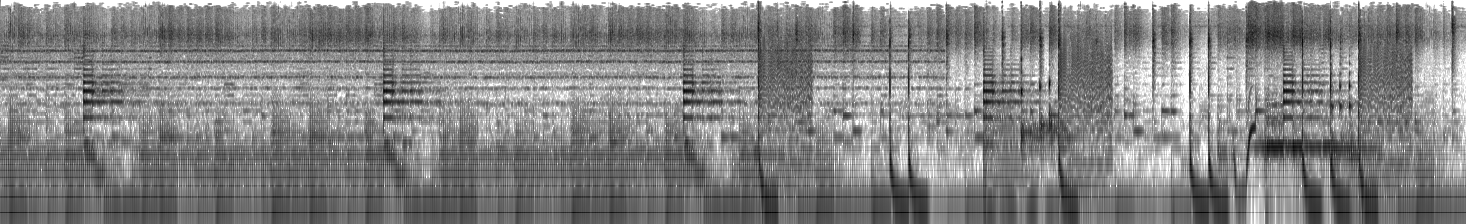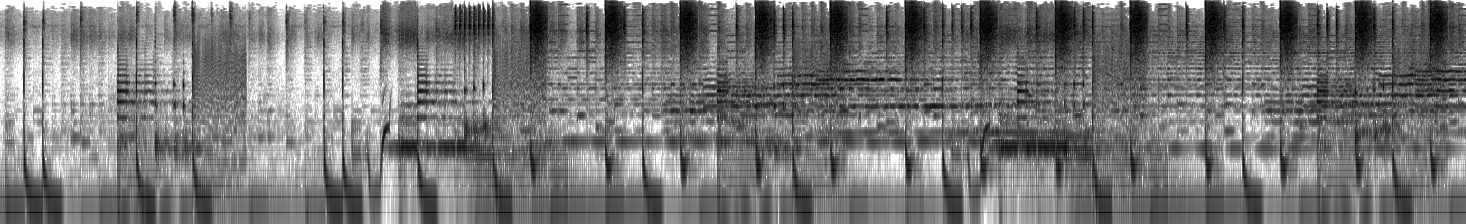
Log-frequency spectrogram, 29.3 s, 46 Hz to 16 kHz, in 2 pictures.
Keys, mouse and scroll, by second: 3.6 ctrl+click, 12.2 right click, 24.7 ctrl+-, 25.4 ctrl+-, 26.0 ctrl+-.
